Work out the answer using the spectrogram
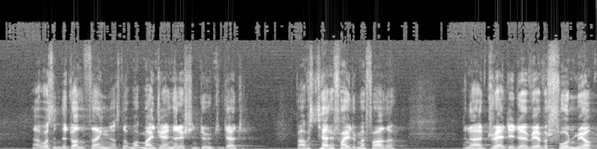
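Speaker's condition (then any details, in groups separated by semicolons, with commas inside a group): Cleft palate and cleft lip; congenital cleft palate and cleft lip, frequent childhood hospital stays at dental hospital in Edinburgh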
